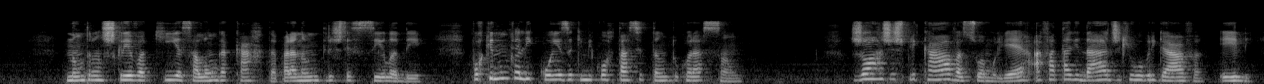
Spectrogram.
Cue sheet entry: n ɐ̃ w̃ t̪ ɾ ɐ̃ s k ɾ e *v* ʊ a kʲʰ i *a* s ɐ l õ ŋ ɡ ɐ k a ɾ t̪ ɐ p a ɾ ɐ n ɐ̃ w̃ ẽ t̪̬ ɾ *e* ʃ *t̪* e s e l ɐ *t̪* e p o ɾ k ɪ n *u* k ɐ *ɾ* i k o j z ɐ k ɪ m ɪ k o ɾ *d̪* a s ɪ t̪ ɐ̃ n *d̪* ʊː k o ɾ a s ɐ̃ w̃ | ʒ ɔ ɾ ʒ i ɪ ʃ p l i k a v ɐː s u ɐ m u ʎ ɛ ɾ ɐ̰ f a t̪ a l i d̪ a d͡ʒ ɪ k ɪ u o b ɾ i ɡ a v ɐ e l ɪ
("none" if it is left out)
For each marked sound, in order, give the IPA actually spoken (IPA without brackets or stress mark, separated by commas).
v, ɛ, i, t̪, d̪, ũ, l, t̪, t̪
